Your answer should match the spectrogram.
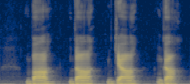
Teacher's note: havia 4 oclusivas sonoras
